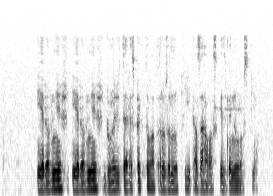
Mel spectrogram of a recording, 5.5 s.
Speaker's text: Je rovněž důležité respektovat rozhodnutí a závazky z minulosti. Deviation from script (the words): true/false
true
